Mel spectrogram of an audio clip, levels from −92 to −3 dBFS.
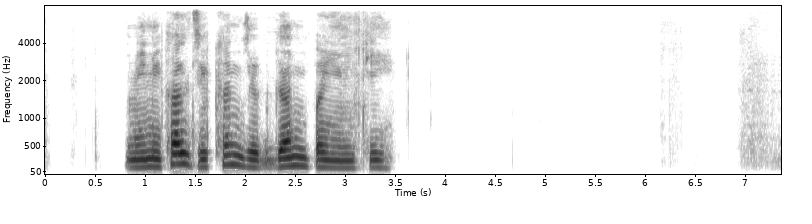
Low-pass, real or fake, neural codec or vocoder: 7.2 kHz; fake; codec, 44.1 kHz, 3.4 kbps, Pupu-Codec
